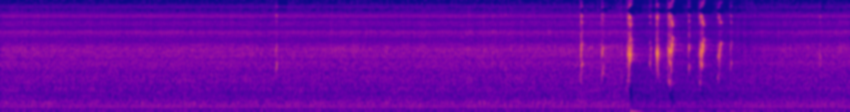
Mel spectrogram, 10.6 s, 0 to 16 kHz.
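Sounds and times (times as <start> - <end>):
willie wagtail chirping: 7.2 - 9.4.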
